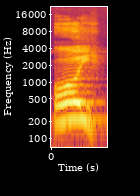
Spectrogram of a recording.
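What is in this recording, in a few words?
"hoy", Mexican Spanish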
